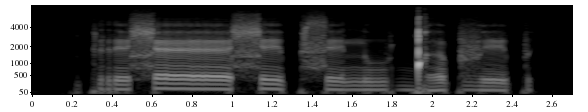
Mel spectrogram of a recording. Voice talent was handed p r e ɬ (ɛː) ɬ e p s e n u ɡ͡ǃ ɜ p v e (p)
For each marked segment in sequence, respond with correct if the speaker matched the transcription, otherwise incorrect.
correct, correct

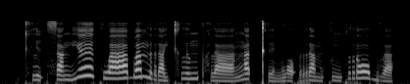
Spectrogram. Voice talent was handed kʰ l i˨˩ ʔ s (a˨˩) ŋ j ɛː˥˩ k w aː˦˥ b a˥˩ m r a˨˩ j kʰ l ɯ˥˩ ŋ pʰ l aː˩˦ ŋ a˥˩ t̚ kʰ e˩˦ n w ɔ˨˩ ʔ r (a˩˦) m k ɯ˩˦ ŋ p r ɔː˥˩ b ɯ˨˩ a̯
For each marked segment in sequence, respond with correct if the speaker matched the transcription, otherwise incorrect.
incorrect: a˧, incorrect: a˨˩

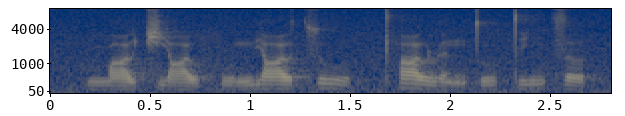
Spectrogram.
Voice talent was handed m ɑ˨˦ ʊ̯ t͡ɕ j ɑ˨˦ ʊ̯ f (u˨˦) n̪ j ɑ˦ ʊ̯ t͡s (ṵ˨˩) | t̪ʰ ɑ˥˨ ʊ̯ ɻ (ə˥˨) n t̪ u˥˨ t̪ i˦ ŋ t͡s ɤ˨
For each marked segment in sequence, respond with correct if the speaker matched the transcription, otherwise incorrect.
correct, incorrect: u˥˨, incorrect: ə̰˨˩

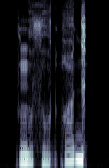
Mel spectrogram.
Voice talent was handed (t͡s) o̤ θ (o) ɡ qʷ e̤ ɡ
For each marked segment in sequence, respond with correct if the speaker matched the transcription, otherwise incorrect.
incorrect: n, incorrect: o̤

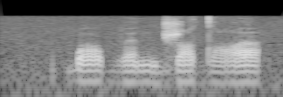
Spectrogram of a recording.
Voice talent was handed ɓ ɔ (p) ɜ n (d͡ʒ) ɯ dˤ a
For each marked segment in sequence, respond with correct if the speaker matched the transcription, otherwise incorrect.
incorrect: b, correct

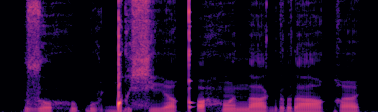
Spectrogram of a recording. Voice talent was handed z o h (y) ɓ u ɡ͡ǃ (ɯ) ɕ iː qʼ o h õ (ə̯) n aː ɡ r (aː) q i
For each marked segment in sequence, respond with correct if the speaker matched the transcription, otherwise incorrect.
incorrect: u, correct, correct, correct

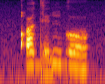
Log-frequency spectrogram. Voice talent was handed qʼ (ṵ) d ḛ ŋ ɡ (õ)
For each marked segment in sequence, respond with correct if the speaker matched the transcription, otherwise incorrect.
incorrect: u, incorrect: o

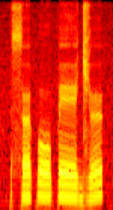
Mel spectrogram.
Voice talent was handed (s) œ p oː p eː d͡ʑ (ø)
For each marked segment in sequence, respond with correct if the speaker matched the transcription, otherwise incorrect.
correct, correct

